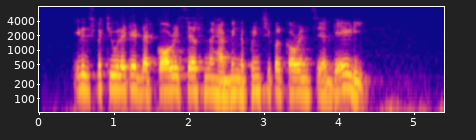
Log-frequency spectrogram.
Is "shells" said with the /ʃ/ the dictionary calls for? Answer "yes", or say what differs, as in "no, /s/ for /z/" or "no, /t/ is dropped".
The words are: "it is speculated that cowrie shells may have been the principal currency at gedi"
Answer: no, /s/ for /ʃ/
